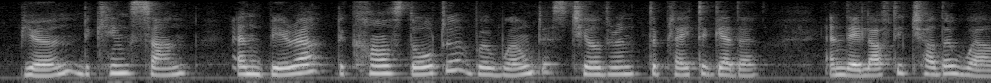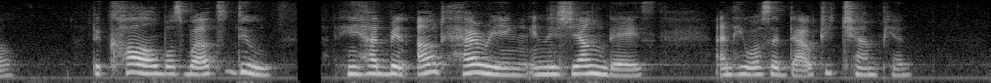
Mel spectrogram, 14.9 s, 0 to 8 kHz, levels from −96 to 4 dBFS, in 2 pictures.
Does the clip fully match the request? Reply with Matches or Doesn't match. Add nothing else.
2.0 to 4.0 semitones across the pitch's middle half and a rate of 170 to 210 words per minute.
Matches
